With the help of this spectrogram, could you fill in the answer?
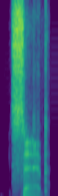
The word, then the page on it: cep: British English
